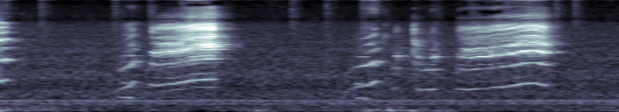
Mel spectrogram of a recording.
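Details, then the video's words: Pet ringneck parakeets talking and responding: two bursts of harsh, buzzy, speech-like syllables, the second longer and rising slightly, over a steady low hum. "Parrot Talking | Ringneck Talking Parrot | Funny Parrot Sound"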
